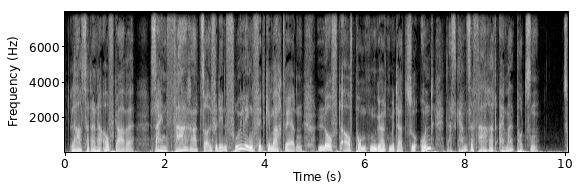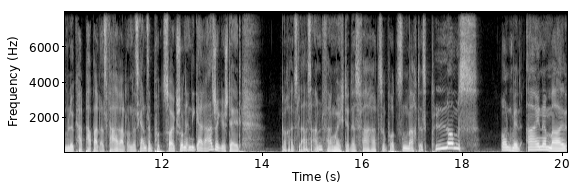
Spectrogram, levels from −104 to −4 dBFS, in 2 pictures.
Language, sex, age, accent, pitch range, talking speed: German, male, 50-69, German, 95-125 Hz, 165 wpm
